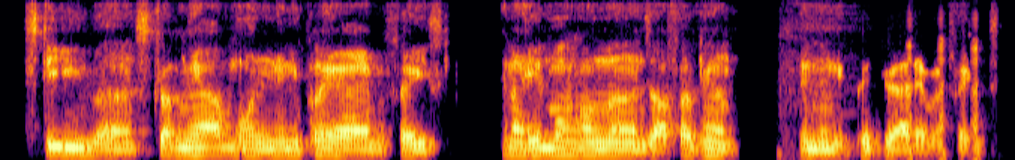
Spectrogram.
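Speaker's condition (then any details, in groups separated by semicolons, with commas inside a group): Parkinson's; age 70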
